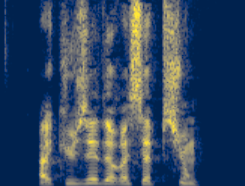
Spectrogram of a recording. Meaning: receipt, acknowledgment of receipt
- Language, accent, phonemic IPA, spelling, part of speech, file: French, France, /a.ky.ze d(ə) ʁe.sɛp.sjɔ̃/, accusé de réception, noun, LL-Q150 (fra)-accusé de réception.wav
